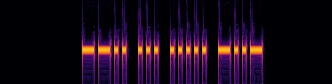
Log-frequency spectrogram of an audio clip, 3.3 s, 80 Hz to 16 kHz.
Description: Morse code, heard as a keyed tone, about 30 wpm, 700 Hz. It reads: ZS5X
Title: DXCC-100 Call Signs - 4 Characters - 30wpm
